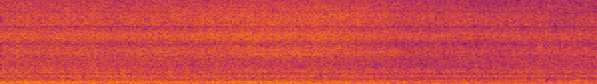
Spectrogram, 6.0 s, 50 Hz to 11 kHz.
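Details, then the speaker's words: Ford F-250/350 Triton V10 idling on first start after new exhaust manifold gaskets, studs and Y-pipe cured the manifold leaks: steady low rumble, the fan airflow louder than the engine, no ticking or puffing; exhaust sealed. "She is ready to be fired up for the first time since exhaust leaks. Like you hear the fan spool up more than the truck. You just hear a bunch of air."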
